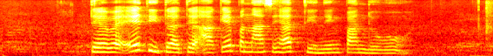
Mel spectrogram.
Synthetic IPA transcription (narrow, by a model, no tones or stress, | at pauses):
ɖ̪̥e̤weʔed̪̥i̤d̪̥a̤d̪̥e̤ʔakepənaseɦat̪̚d̪̥e̤nɪŋpandowɔ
